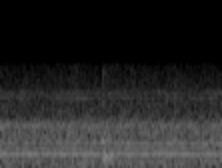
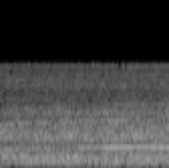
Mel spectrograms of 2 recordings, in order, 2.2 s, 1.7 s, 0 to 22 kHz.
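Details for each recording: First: 20-year-old electric player piano vacuum pump turned down until the music stops playing: a steady low rumbly hum with a faint mechanical flutter. It is an old, worn pump. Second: Electric player piano vacuum pump: smooth steady hum with faint constant tone, no knocks or rattles; with little leakage only motor and exhaust are heard, a quiet healthy pump.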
